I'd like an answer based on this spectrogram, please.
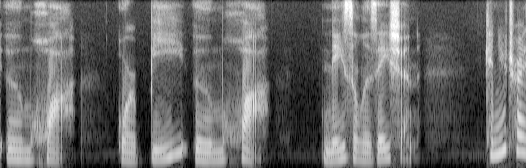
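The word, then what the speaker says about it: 비음화: B um hua. B um hua. Good effort. The middle part is a bit tricky. B um hua. The um part sounds like um in room.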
